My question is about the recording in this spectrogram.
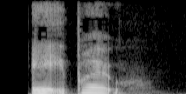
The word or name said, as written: A-brev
